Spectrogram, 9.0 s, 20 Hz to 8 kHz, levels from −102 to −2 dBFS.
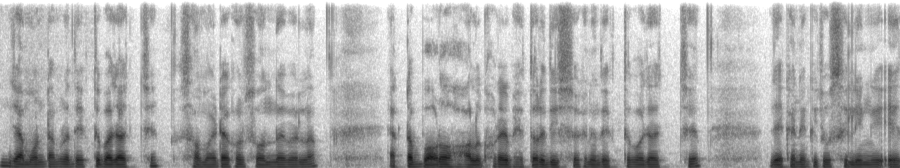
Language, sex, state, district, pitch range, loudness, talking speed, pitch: Bengali, male, West Bengal, Malda, 105-110 Hz, -21 LUFS, 160 wpm, 105 Hz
